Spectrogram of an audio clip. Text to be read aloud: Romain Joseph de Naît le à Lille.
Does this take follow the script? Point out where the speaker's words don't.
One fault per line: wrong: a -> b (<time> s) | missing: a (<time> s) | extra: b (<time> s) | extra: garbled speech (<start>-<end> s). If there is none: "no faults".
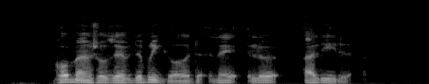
extra: Brigode (1.4 s)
